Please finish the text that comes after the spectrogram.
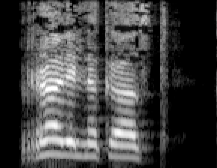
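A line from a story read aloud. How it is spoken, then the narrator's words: Growled. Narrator (Russian): рыкнул кто-то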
